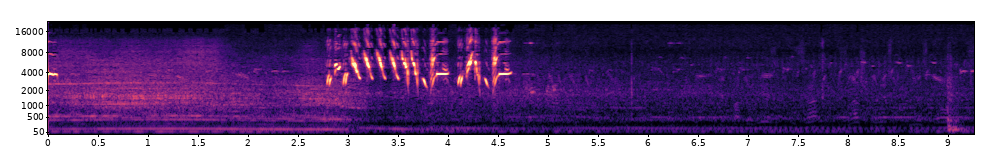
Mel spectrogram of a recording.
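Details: Goldfinch song from a 2016 world championship competition recording; after a low droning hum, a single burst of rapid, high, twittering and trilled notes lasting about two seconds, followed by quiet.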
